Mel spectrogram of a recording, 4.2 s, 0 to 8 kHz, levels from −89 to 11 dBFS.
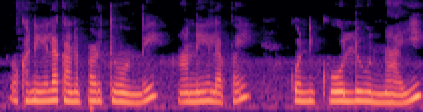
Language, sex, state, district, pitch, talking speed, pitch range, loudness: Telugu, female, Telangana, Mahabubabad, 210 Hz, 115 wpm, 200-225 Hz, -16 LUFS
